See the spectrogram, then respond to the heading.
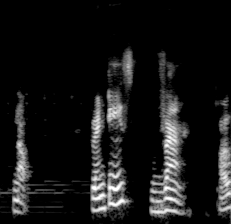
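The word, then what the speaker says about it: vingt: these nuff all right 20 is van all right it is not ranked whenever t is in the end never pronounce it until unless there is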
